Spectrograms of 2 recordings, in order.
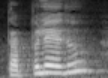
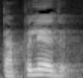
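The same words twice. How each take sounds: First: తప్పులేదు raised high with a questioning rise; disbelieving echo. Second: Said in the usual way. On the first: A narrator's reading. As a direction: throw తప్పులేదు back as a shocked question. She throws his words back. (తప్పులేదు అని పైస్థాయిలో ప్రశ్నగా)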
